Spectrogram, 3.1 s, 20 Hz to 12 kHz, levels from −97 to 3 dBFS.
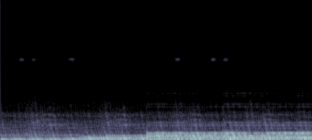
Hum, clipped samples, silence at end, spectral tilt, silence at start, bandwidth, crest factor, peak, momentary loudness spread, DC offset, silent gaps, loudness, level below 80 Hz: none; under 0.1%; 0 s; -13 dB/octave; 0 s; 2.5 kHz; 16 dB; -14 dBFS; 10 LU; under 0.1%; none; -31 LUFS; -46 dBFS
